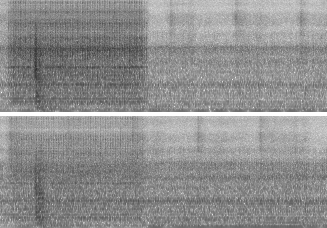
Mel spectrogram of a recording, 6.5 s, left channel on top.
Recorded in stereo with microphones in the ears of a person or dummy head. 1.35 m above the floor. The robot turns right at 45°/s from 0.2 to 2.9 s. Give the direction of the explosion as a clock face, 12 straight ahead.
10 o'clock.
